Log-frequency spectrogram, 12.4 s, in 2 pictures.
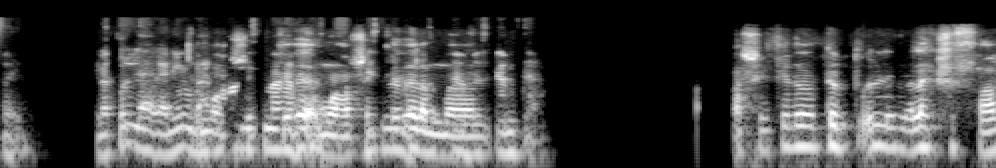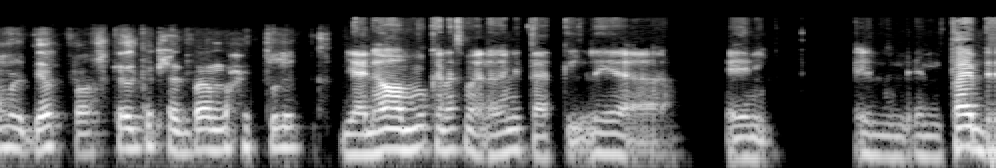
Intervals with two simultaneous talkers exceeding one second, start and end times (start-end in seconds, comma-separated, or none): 1.3-3.1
